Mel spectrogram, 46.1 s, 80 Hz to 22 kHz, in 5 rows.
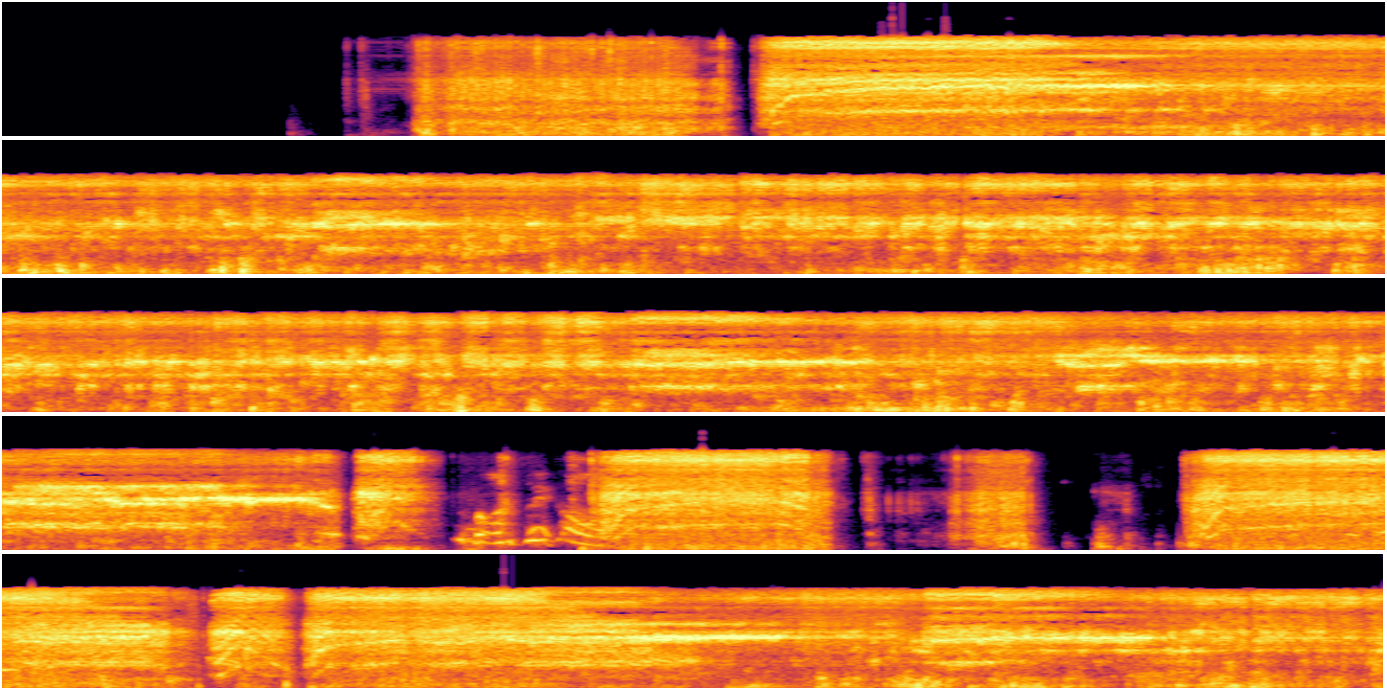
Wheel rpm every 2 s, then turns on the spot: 0, 10, 70, 210, 230, 230, 230, 230, 230, 230, 230, 230, 230, 230, 200, 50, 110, 20, 180, 130, 220, 230, 230.
2-4 30-34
